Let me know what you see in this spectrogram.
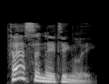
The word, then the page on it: fascinatingly: British English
